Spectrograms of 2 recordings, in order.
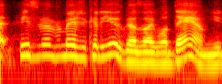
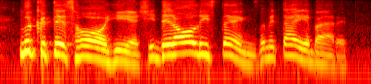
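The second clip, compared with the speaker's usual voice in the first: put-on Brooklyn accent, pitched up; 6 semitones higher than usual. Guessing at a game story, voicing a guy with a Brooklyn accent. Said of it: "a guy with a Brooklyn accent going".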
